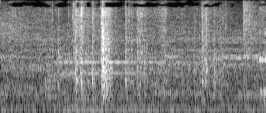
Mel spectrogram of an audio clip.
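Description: Faint background music over a low steady hum, with a few light clicks as a blister-packed die-cast car is lifted off its peg.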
